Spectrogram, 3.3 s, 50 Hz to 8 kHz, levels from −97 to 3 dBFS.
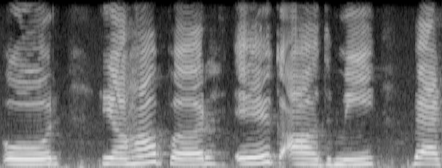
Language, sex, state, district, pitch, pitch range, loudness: Hindi, female, Punjab, Pathankot, 275 Hz, 260-285 Hz, -13 LUFS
